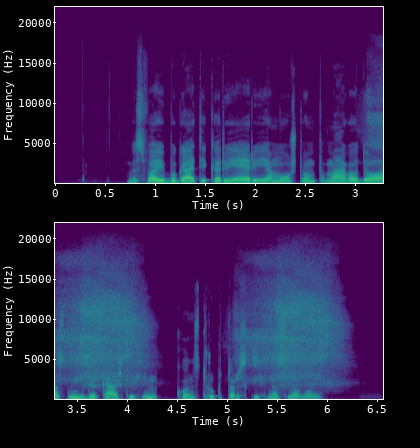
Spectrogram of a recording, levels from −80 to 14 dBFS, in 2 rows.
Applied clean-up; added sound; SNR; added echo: none; Hiss; 12 dB; none.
